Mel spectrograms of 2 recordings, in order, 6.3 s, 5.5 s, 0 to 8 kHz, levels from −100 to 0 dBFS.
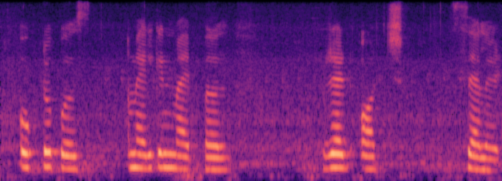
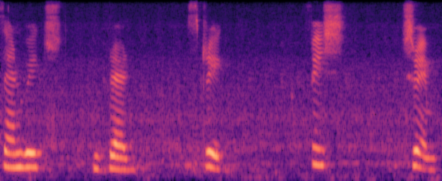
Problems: none marked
